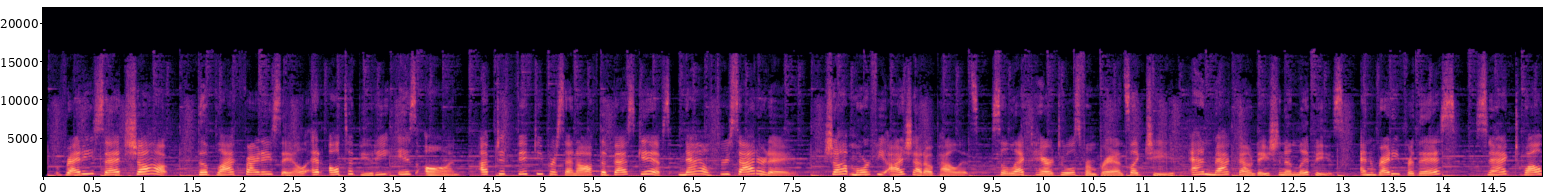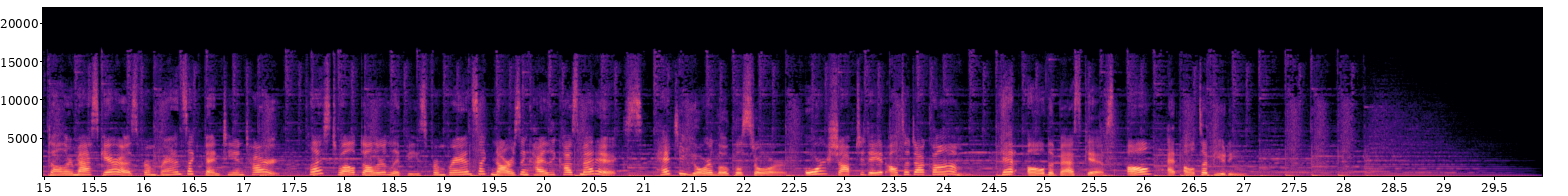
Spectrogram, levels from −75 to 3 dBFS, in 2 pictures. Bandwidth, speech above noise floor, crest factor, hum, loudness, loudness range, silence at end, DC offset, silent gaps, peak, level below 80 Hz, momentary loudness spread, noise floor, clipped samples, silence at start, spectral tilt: 17 kHz; 25 dB; 16 dB; none; -16 LUFS; 2 LU; 0.4 s; under 0.1%; none; 0 dBFS; -40 dBFS; 9 LU; -40 dBFS; under 0.1%; 0.05 s; -4.5 dB/octave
